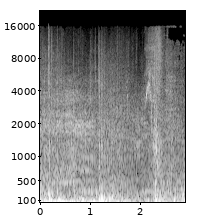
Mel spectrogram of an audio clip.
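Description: Blasting-spell explosions in the wizarding game Hogwarts Legacy: deep booming impacts and thumps in a busy fight, with a rising whoosh near the end and a dense, loud background throughout.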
